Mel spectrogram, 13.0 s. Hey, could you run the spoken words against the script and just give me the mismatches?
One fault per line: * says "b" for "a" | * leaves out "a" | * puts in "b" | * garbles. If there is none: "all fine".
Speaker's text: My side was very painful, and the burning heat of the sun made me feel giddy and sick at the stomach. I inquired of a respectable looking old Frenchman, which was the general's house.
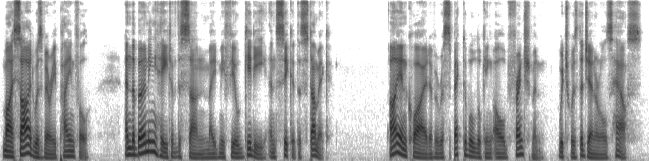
all fine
